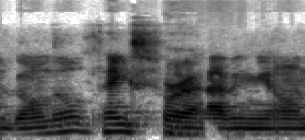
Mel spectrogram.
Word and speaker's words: Gondal: my guest here is that's right is that how you say it's good yeah my name is gondol thanks for having me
